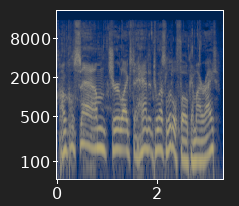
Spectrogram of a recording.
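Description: A man's voice: fairly high pitch, expressive, a little fast, gravelly, noisy background. A man playing a chatty, oblivious middle-aged American dad who makes affable, corny small talk in an audio fantasy comedy. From rural South Dakota.

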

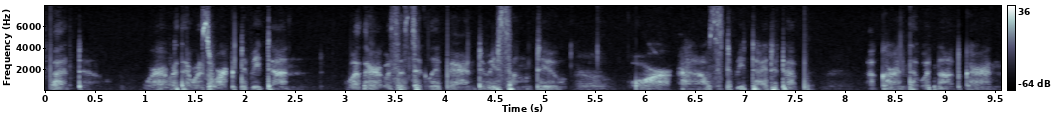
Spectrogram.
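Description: Soft whispered storyteller. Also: dry recording, low-quality recording. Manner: soft unvoiced whisper, slow even reading.

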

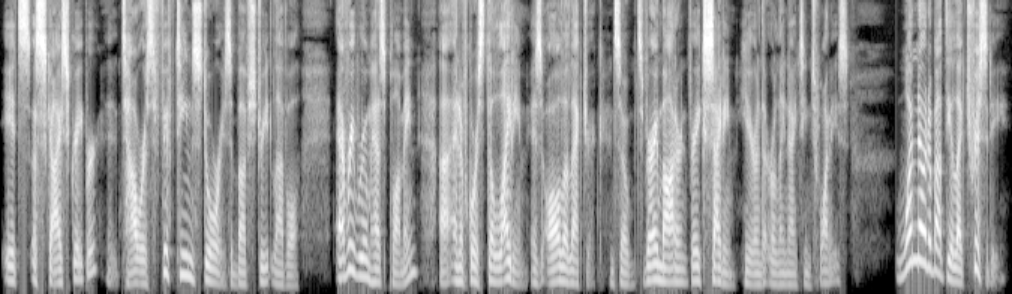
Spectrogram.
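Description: A man's voice: mid-range voice, sing-song, brisk, creaky, no echo, clean studio sound. A man co-hosting a podcast, recapping and discussing fiction in a discursive, conversational way with frequent qualifications. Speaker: podcast co-host. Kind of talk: book discussion and story recap.

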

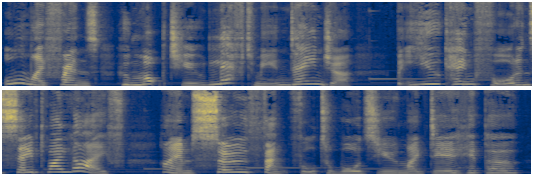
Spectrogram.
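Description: Lady doing a proud pretty swan from a kids story, dramatic, slow and swoopy, music behind. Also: high voice, lively intonation, voice pushed up. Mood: remorseful. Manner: dramatic, emotive delivery. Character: vain beautiful female swan, haughty yet later tender.

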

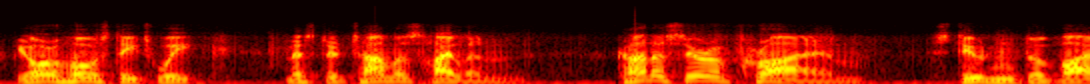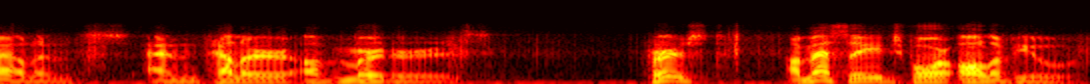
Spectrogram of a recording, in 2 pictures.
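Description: A man's voice: medium pitch, big pitch swings, unhurried, bright, forceful tone. A man announcing a 1950s radio show in a formal, emphatic style. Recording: muffled vintage radio recording.

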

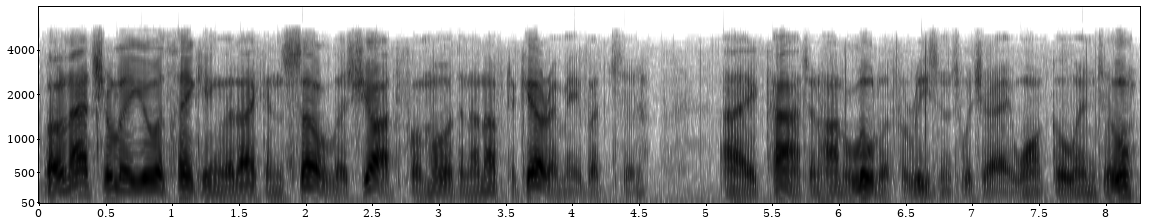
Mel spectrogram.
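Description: Pompous, low-voiced shady gentleman schemer. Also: animated, fairly quick. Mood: evasive, grandiose. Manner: pompous, flowery, hesitant hemming. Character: pompous, florid, shady gentleman yacht owner, hard up. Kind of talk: old-time radio drama acting. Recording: dull, band-limited old radio recording.

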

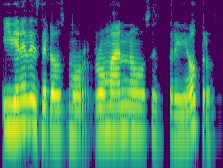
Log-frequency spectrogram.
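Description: A woman's voice: medium pitch, slow, clean tone. A young adult woman with a Mexican accent telling stories casually, in a chatty, slangy way with acted-out bits of dialogue. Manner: chatty, informal, slangy, animated retelling with quoted dialogue. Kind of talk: casual storytelling chat.

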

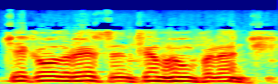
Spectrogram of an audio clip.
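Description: A man's voice: high-pitched, fairly even intonation, normal speed, fairly bright tone. An actor playing a pompous, dryly ironic gourmand detective boss, commanding his assistant in an old radio drama. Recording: dull lo-fi old radio recording.

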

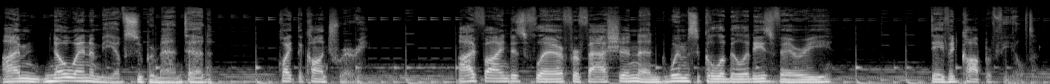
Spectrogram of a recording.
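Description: A man playing a self-important corporate tycoon in an audio drama, polished, measured and pompous in his speech. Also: medium pitch, a little mellow, soft background music, natural voice. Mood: smug, dismissive.

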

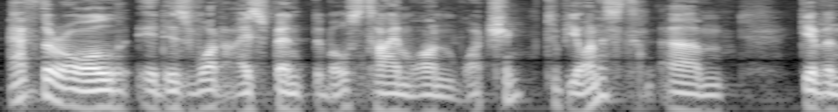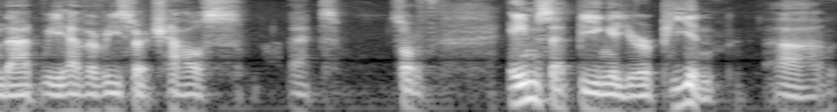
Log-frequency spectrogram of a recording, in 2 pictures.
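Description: A man with a Danish accent co-hosting a podcast, speaking in a measured way with frequent pauses. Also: deep voice, fairly bright tone, husky. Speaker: podcast co-host, analyst. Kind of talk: casual market discussion.

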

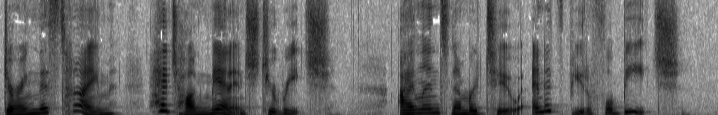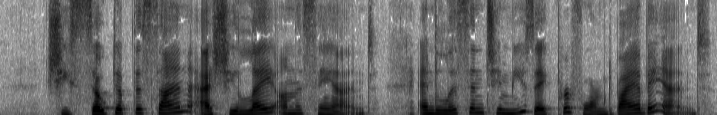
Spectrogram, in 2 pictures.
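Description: A woman reads a children's story aloud in a fairly high, very lively voice. She takes her time over the narration, and the sound is close and dry. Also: slow, dry recording. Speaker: children's book reader. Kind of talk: expressive read-aloud storytelling.

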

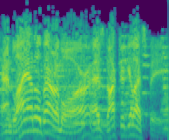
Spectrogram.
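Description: A man's voice: medium pitch, sing-song, normal speed, natural voice. A man announcing a classic radio drama in a formal, scripted style. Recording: dull vintage radio recording. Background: violin and orchestral music.

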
